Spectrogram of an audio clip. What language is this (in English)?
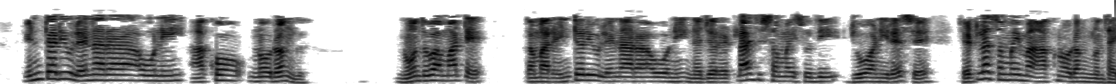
Gujarati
